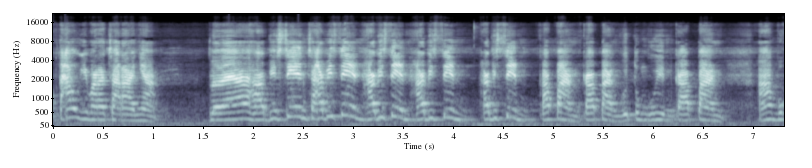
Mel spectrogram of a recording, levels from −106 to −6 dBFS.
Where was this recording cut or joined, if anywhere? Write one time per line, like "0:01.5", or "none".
0:01.5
